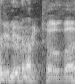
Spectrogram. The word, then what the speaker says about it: Kudermetova: Kudermetova.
